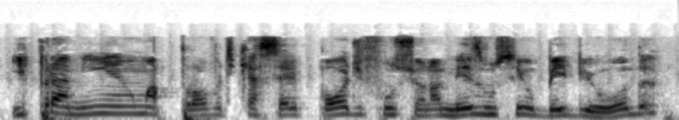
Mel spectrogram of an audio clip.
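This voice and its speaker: High-voiced Brazilian man recapping a show. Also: steady tone, fast talker, breathy edge. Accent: Brazilian Portuguese. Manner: rambling retelling with fillers. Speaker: podcast co-host. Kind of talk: casual chat recapping episodes. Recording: muffled recording with faint music.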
